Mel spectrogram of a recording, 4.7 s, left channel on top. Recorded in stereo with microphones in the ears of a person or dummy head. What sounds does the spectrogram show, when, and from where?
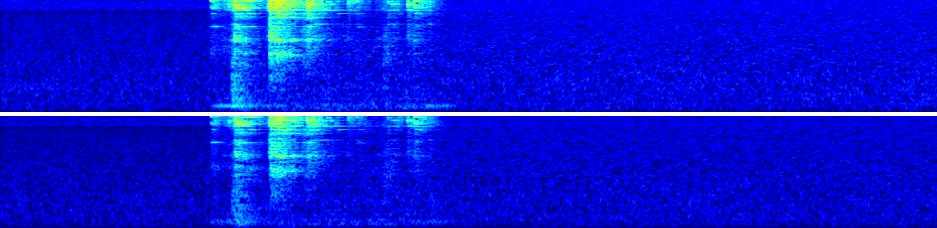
1.1 s keys jangling: 70° left (ahead or behind), 1.4 m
